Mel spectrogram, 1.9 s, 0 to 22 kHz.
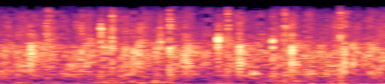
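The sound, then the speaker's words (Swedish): Steady applause from an audience applauding itself for raising 5,060 kronor for Cancerfonden that evening, a dense crackle of many hands clapping at once, fairly loud and continuous throughout with no voices on top. “Så ge själva en jättestor applåd.”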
